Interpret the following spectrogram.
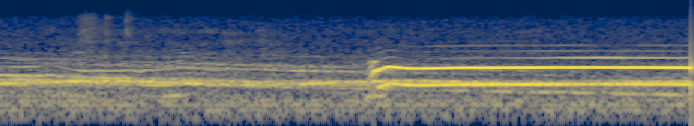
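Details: Dog howling along with a tornado siren: a long, wavering, drawn-out tone that then gives way to the siren's loud, steady pitch.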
